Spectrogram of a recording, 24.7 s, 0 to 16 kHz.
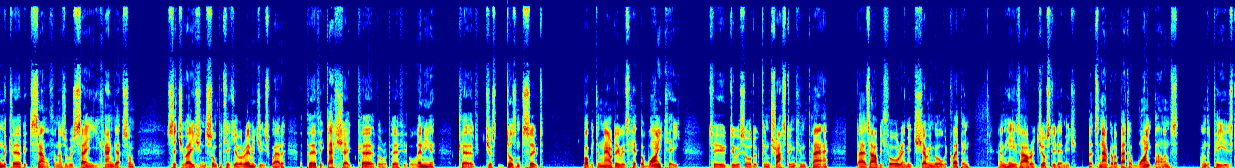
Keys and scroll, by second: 11.8 y.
